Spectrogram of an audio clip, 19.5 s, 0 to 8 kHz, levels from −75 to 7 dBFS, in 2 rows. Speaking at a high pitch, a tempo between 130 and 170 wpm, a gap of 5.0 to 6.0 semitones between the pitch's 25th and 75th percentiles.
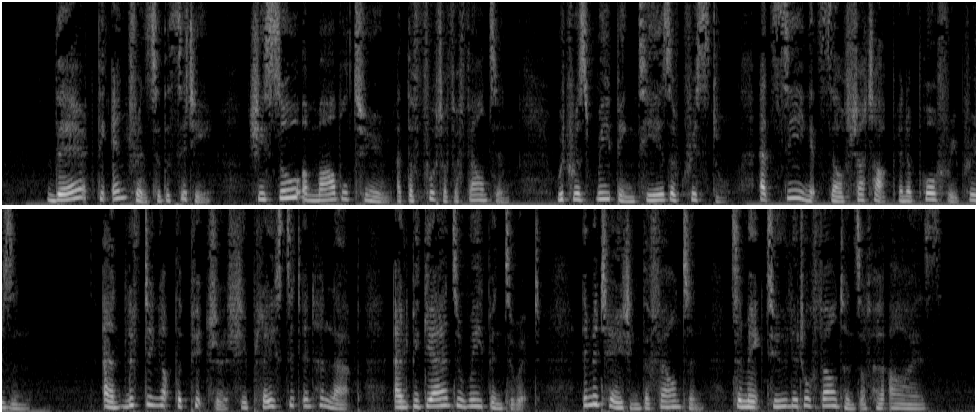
No: high, 225 Hz; average, 190 wpm; wide, 5.5 semitones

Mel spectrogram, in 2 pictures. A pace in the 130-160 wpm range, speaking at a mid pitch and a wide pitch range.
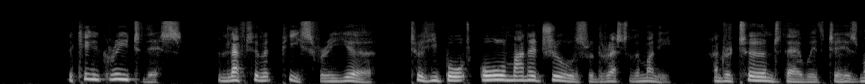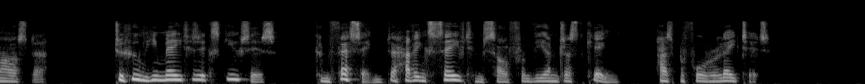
No: average, 170 wpm; medium, 155 Hz; wide, 6.9 semitones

